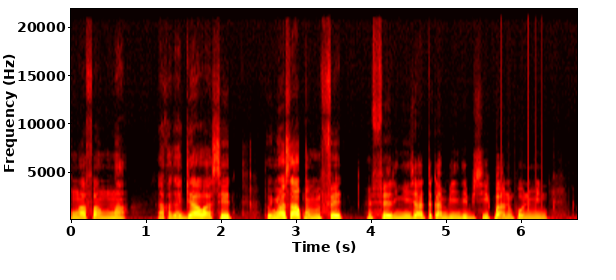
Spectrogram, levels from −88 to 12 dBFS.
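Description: From 5.63 s to 6.62 s the speech is hit by periodic USB or driver dropouts: roughly every 0.09 s a fragment of around 10 ms goes missing, about ten times in all. The missing audio is skipped rather than filled, so the waveform jumps straight from one point to a later one. Each jump produces a tick, heard as a steady clicking pattern over the speech until the dropouts stop.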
